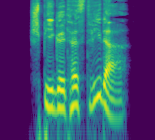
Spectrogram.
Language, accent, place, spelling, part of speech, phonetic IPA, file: German, Germany, Berlin, spiegeltest wider, verb, [ˌʃpiːɡl̩təst ˈviːdɐ], De-spiegeltest wider.ogg
- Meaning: inflection of widerspiegeln: 1. second-person singular preterite 2. second-person singular subjunctive II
